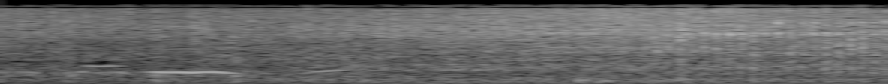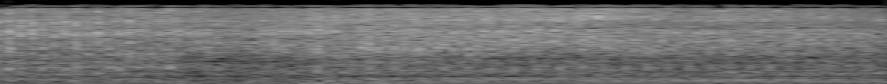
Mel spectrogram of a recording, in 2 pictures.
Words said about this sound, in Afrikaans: Wil jy vinnig vir ons vertel maar hier's nou 'n trekker uh verder in die pad aan die kom. Lyk vir my na spitsverkeer. Ons moet seker so effens uit die pad uit staan.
